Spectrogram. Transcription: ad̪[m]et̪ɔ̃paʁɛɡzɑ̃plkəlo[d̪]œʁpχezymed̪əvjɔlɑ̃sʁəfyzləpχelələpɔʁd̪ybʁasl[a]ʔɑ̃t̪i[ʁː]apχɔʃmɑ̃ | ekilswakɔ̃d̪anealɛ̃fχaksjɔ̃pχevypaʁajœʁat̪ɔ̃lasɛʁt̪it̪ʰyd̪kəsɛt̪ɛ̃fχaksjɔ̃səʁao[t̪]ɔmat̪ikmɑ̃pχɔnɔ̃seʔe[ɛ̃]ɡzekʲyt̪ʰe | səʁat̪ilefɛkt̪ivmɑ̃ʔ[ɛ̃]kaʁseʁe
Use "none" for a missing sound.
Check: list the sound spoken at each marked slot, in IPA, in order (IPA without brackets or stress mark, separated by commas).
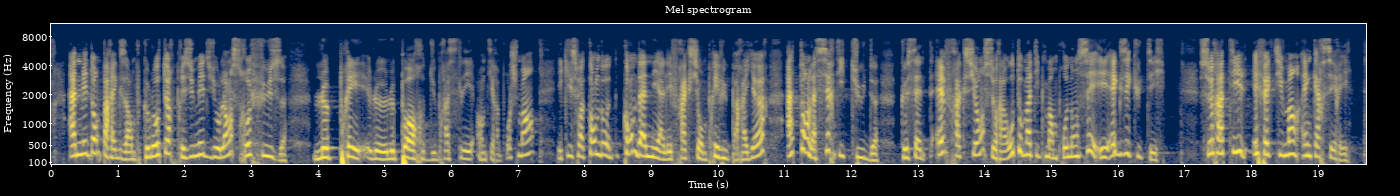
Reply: m, t̪, e, ʁ, t̪, ɛ, ɛ̃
